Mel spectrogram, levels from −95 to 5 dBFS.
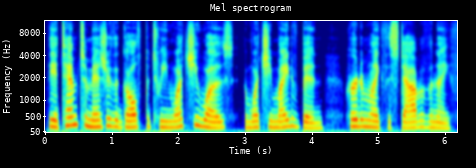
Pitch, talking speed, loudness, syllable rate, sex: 190 Hz, 235 wpm, -20 LUFS, 5.2 syllables/s, female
